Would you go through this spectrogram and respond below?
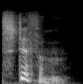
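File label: "stiffen", British English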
